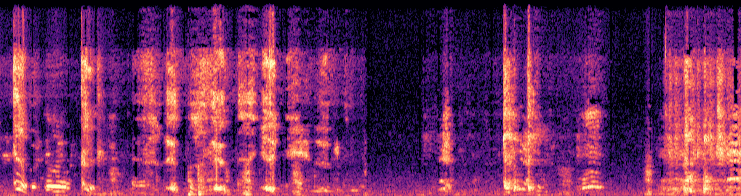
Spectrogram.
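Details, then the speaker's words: Child's repeated harsh barking coughs in clusters ("dog cough"/"seal cough"), with a little stridor after the second cough; acute laryngitis (croup) in a child. "é aqui é um áudio de uma tosse ladrante então preste atenção Qual que é a característica da tosse"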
